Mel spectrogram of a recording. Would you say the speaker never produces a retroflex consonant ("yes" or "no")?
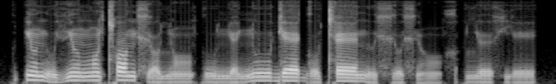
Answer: yes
